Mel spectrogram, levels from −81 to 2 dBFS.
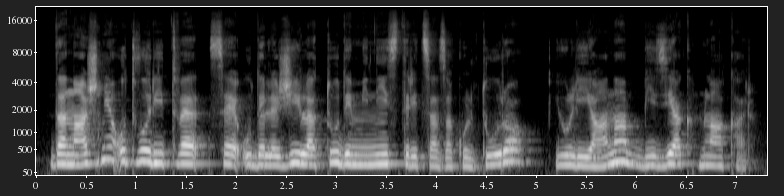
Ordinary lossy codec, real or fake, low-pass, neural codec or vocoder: none; real; 19.8 kHz; none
